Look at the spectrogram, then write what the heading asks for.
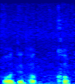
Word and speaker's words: অধ্যক্ষ: অধ্যক্ষ, এটি হচ্ছে অধ্যক্ষ, এটি সুন্দর করে খুলে খুলে যদি পড়া হয় তাহলে হচ্ছে অধ্যক্ষ।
